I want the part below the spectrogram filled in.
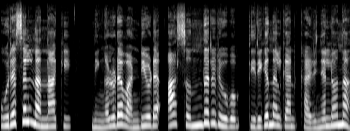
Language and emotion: Malayalam, happy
